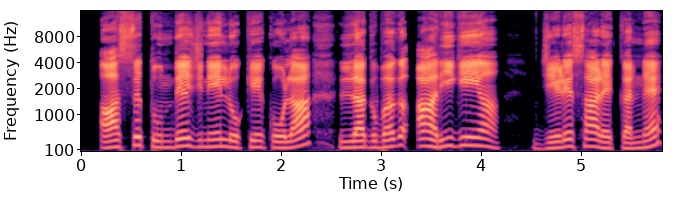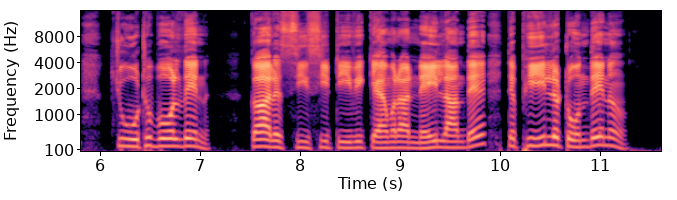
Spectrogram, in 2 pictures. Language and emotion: Dogri, disgusted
